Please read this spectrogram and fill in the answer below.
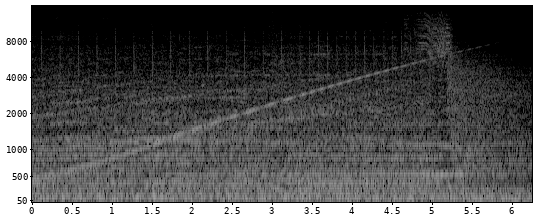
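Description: Electronic riser in an advertisement's soundtrack: one tone climbs steadily from low to very high over several seconds under a dense noisy wash with a fast ticking pulse. The wash cuts off suddenly about five seconds in.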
